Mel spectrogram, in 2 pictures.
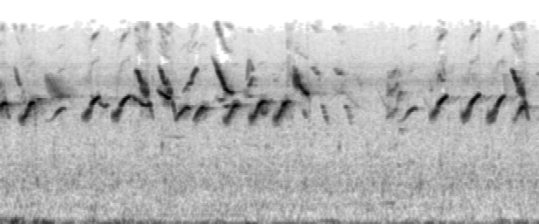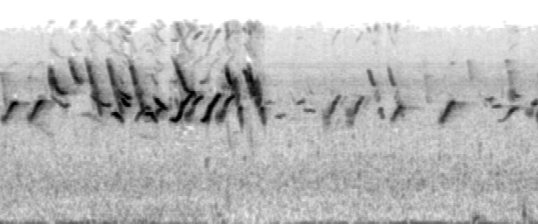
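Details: Double-collared seedeater delivering a baderninha song meant to excite a bird after its moult: quick series of high, thin, down-slurred and up-slurred chirps in loose phrases, louder and denser in the middle, then softer scattered notes.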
